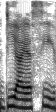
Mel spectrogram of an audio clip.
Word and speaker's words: DISC: Well, if you look at older models like, say, the DISC framework, you know, rhymes with risk, they usually map human behavior into four rigid overarching quadrants.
